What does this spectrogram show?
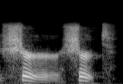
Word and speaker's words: shirt: the word shirt okay this is an important one to pronounce that R because if you don't it comes out as a cuss word okay so we want to say sure shirt sh good one more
